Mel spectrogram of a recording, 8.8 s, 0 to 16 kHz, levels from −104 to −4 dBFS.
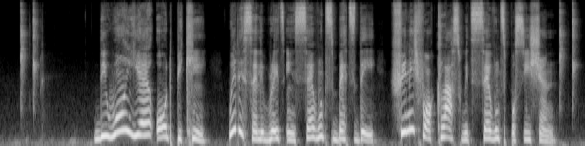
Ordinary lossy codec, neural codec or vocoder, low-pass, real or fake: none; none; 14.4 kHz; real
